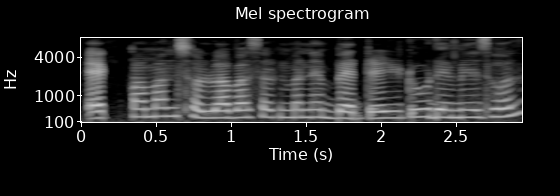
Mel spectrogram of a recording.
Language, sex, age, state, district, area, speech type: Assamese, female, 18-30, Assam, Dhemaji, rural, spontaneous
